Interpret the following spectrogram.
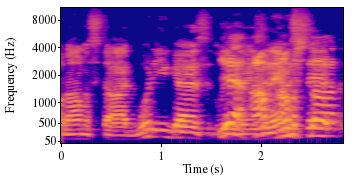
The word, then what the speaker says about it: Amistad: to uh to Lake I always call it Amistad what do you guys Amistad is correct you hear a lot of pronunciations Amistad or or the locals call it Amistad so I'm always afraid when I talk to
